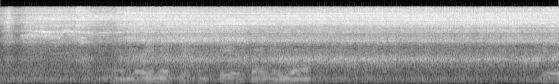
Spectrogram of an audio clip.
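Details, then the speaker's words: Steady high-pitched whine of a dental handpiece with hissing water irrigation as a tissue punch self-centres through the upper-jaw gum in a stent-guided (surgical guide) implant surgery, before drilling; dental implant tissue punch with irrigation. "we're going to start by uh using our tissue punch lining it up it will find its own"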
